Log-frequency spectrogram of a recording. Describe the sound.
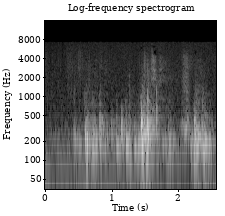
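A stuck bottom drawer of a bureau being pulled, giving three muffled, rattling jerks separated by short pauses.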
